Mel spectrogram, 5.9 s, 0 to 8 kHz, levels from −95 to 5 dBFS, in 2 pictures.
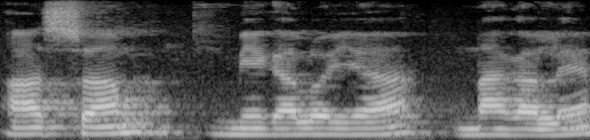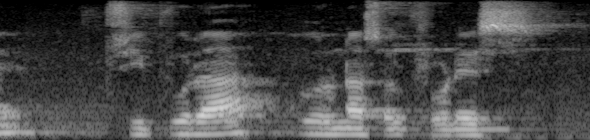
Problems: none marked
